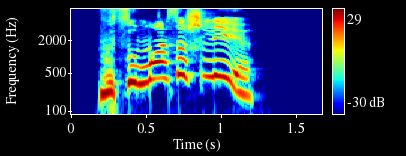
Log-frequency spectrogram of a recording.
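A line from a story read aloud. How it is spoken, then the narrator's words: Frightened shout. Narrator (Russian): крикнула испуганно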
